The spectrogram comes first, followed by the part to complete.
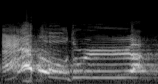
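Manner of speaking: street vendor's calling-out voice. Showing how vendors hawk apple-flavored candied haws: street vendor's hawking cry. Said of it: "这么吆喝".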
